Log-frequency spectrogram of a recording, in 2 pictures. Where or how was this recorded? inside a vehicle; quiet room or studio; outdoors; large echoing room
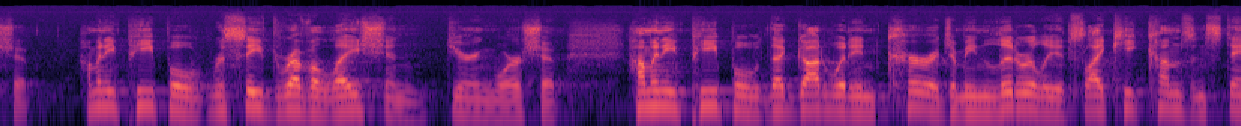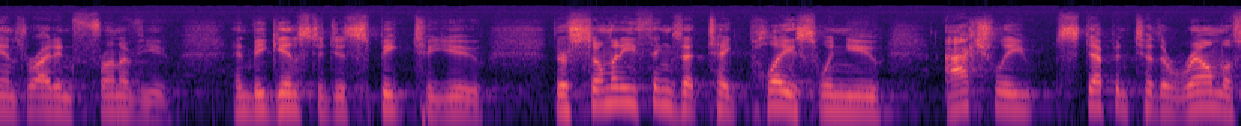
large echoing room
